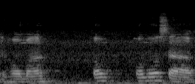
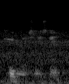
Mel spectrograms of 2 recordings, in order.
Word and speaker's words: Homosassa: Homosassa. So it sounds like an African... It sounds like someone from The Lion King. Mufasa. Homosassa. Did you visit...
